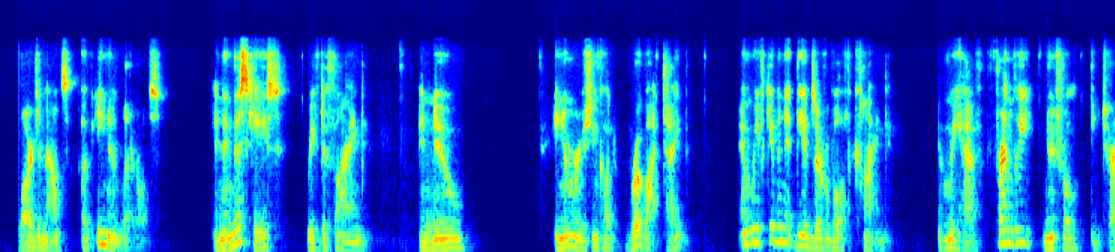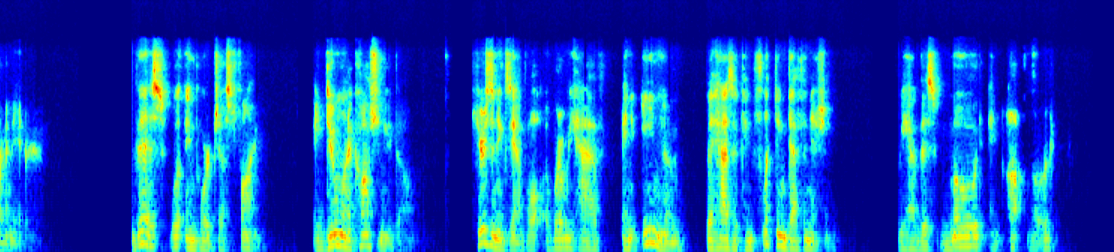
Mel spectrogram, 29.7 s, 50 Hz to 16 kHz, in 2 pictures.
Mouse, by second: 3.7-4.9 drag, 6.9 click, 8.4 click, 9.0-9.9 drag, 13.5 click, 14.0 click, 16.9 click, 20.4 click, 27.3 click, 28.2 click.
